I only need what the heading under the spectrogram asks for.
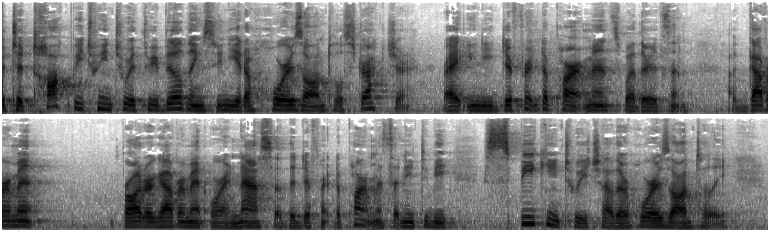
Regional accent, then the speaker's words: Italy; I'm from Italy.

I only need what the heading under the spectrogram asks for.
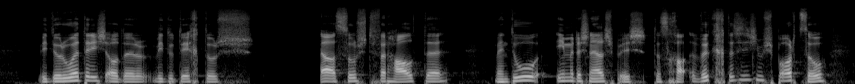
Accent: Zug, Switzerland; Das tut mir natürlich als Zuger ein bisschen leid.

